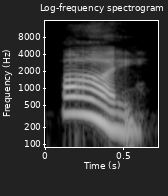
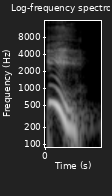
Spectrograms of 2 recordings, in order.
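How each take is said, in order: First: The vowel is said as a long sound. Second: The vowel is said as a short sound. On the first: "I giving out the long sound" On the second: "I having the short sound"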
